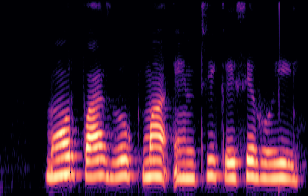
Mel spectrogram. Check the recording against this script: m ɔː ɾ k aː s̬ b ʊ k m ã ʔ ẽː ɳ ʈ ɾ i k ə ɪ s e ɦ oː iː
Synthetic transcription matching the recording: m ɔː ɾ p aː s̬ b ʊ k m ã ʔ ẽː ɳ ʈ ɾ i k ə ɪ s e ɦ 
